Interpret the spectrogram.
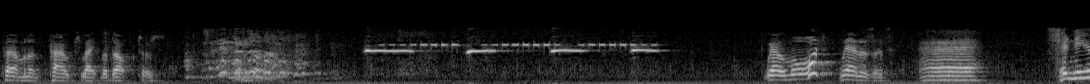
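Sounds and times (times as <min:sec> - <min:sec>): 
speech: 0:00.0 - 0:01.7, 0:02.3 - 0:03.0, 0:07.6 - 0:09.9, 0:10.5 - 0:10.8
laughter: 0:01.9 - 0:03.5
person whistling a short bouncy tune: 0:03.6 - 0:06.7.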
